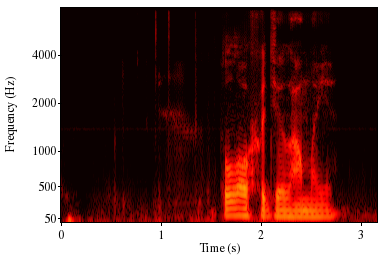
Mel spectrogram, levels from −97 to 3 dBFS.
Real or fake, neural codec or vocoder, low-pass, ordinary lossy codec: fake; codec, 16 kHz, 2 kbps, X-Codec, HuBERT features, trained on LibriSpeech; none; none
